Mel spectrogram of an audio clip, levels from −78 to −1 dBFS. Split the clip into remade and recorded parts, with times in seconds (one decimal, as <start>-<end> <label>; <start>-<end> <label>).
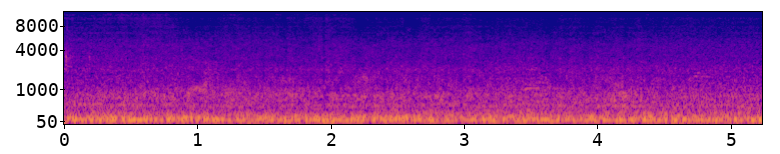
0.0-0.5 recorded; 0.5-3.2 remade; 3.2-3.6 recorded; 3.6-4.4 remade; 4.4-5.2 recorded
